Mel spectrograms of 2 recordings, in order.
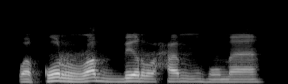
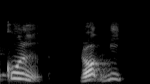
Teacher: Lam itu dah dimasukkan ke dalam ra. Itu idgham. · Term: idgham mutaqaribain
